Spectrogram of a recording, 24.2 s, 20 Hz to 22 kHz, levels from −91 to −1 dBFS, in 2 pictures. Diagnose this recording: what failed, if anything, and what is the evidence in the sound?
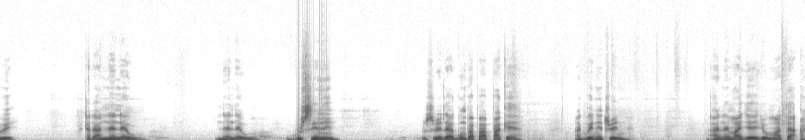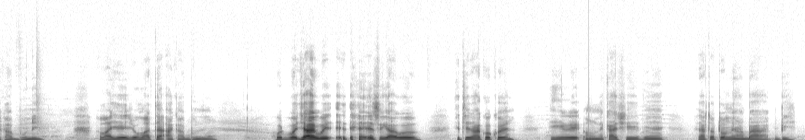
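Processor overload crackle from 4.43 to 4.93 s and 20.89 to 21.18 s. It's a buffer-stage problem: tiny buffers kept missing their deadlines, each dropping out to silence, so you hear gritty tearing.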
